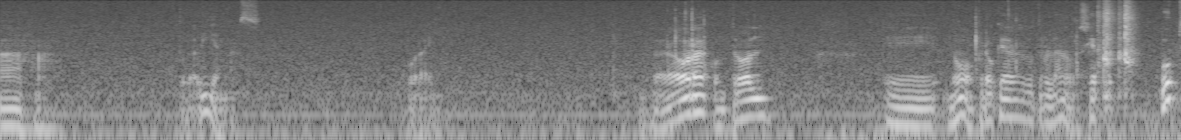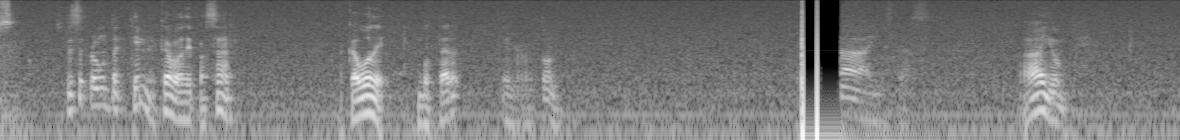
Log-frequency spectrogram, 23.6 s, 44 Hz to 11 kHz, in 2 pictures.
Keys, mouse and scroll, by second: 6.8 ctrl+Right, 10.0 ctrl+Left, 10.9 ctrl+scroll down 2, 11.1 ctrl+scroll up 3.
